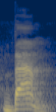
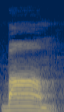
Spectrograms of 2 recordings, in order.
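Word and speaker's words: balm: ಹೇಳ್ತಿವಿ ಅಲ್ಲಿ ಎಲ್ ಇದೆ ಬಿ ಎಲ್ ಎಲ್ ಯಾಕೆ ಹಾಕ್ತಾರೆ ಅಂತ ಹೇಳಿದ್ರೆ ನೀವು ಬರೀ ಬಿ ಎಂ ಬರೀರಿ ಬಿ ಎಂ ಏನಾಗುತ್ತೆ ಬಿ ಎಂ ಏನಾಗುತ್ತೆ ಬ್ಯಾಮ್ ಎಸ್ ಬ್ಯಾಮ್ ಆಗುತ್ತೆ ಬಟ್ ಅಲ್ಲಿ ನಿಮಗೆ ಆಕಾರ ಬರಬೇಕು ಅನ್ನೋ ಕಾರಣಕ್ಕೋಸ್ಕರ ಎಲ್ ಹಾಕೋದು ಅವಾಗ ಏನು ಮಾಡೋದು ಬಾಮ್ okay so this is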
